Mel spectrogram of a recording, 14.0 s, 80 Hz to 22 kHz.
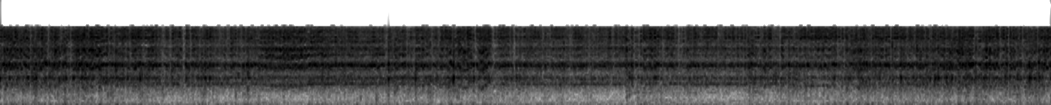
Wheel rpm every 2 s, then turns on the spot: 230, 230, 230, 230, 230, 230, 240.
none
